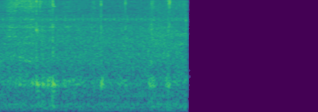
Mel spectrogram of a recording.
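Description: Faint outdoor sound with a few light, irregular clicks and knocks, then an abrupt cut to silence about a second and a half in.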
